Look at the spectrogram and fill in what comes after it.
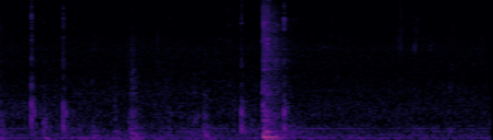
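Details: A quiet indoor room with soft taps and clicks and one louder thunk like a door, with no animal voice.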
